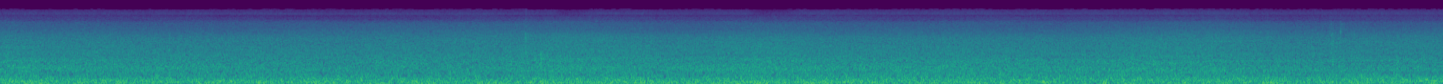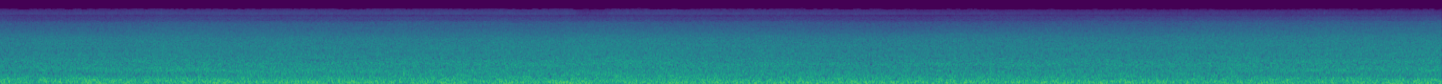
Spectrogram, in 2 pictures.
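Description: Glacier-fed waterfall's rushing water: a steady, unbroken wash of noise.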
